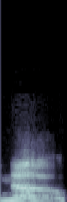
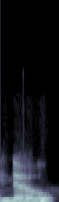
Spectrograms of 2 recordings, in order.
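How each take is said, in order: First: It is said in a sarcastic, mocking tone. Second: It is said hesitantly, leaving the answer open. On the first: "You could say it sarcastically" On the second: "which means I'm not yes. It could be yes"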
